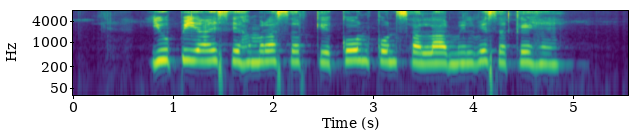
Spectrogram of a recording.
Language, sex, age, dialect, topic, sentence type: Magahi, female, 18-24, Northeastern/Surjapuri, banking, question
